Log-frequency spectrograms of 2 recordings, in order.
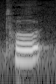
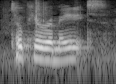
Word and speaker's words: topiramate: Was she prescribed TORPIRAMAATE? Yes. How do you say that? Topiramate.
